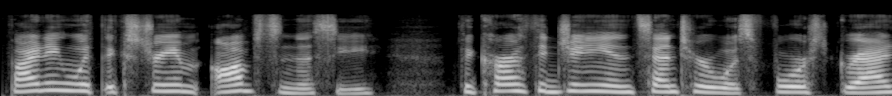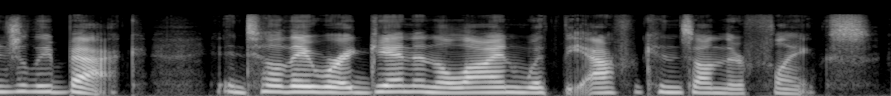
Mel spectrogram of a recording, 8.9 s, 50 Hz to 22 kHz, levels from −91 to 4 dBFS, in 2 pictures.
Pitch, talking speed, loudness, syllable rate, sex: 225 Hz, 160 wpm, -18 LUFS, 5.2 syllables/s, female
